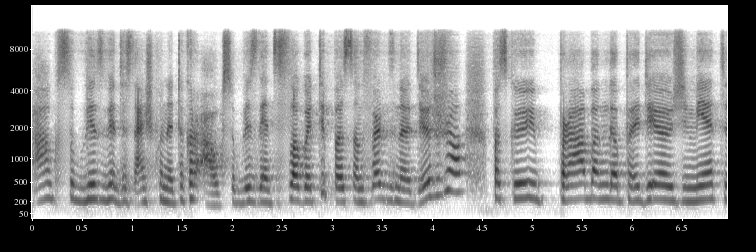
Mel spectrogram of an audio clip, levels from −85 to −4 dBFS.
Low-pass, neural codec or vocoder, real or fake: 10.8 kHz; codec, 24 kHz, 0.5 kbps, DualCodec; fake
